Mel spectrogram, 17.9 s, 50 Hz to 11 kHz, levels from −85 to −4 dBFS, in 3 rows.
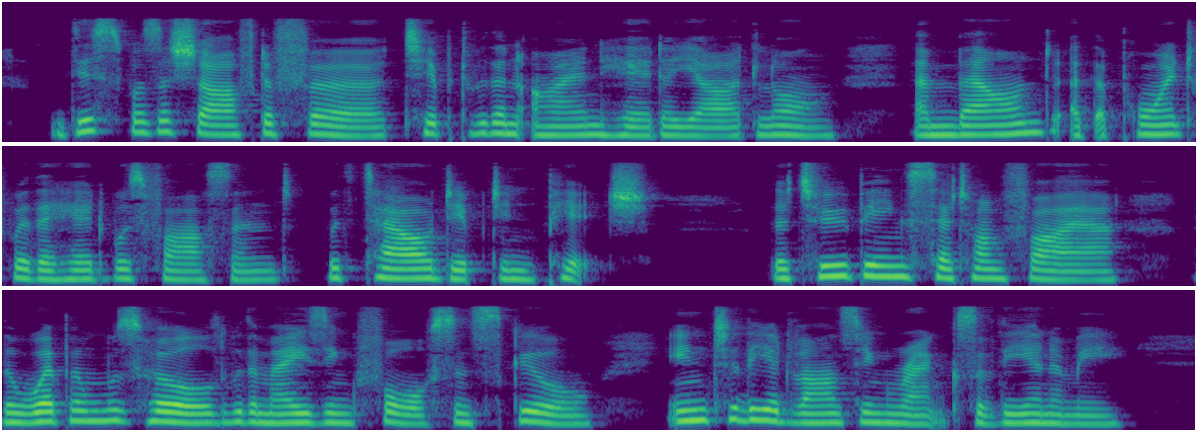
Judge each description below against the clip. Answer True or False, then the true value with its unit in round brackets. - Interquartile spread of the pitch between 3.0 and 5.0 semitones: False (2.6 semitones)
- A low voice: False (170 Hz)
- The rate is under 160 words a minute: False (175 wpm)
